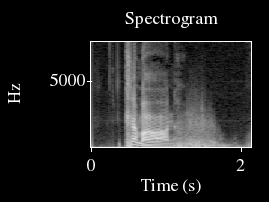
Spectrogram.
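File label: "come on", British English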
